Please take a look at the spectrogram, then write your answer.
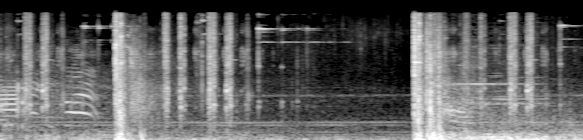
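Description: Video game gunfire during an urban firefight with gas moving in: a quick string of sharp shots, a heavy blast, sparse cracks, then a loud burst of firing after a short lull, near and punchy.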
